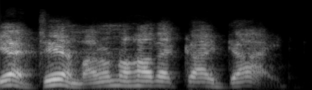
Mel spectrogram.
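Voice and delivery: acted-out clueless, faux-innocent, playing-dumb tone. Acting out a blood-covered killer telling police he knows nothing: feigned innocence. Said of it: "standing over a dead body to police being like".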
